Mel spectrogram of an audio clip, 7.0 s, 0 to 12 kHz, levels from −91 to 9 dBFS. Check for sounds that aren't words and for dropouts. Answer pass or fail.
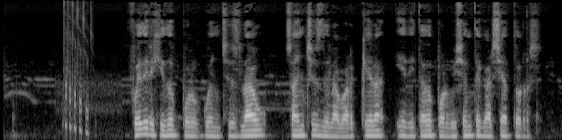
fail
